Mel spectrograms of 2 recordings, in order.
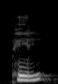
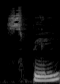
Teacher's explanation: Pa sound is aspirated. In contrast, spill is unaspirated, or you can say unstressed.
